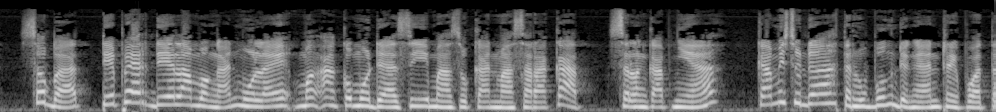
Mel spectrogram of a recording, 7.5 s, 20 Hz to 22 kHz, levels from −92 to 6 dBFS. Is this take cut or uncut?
uncut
